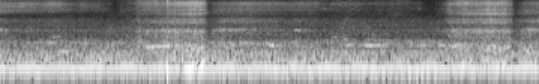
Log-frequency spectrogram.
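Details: Newfoundland dog recovering after general anaesthetic snores with two rough, rattling breaths over a steady low electrical hum; snoring.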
